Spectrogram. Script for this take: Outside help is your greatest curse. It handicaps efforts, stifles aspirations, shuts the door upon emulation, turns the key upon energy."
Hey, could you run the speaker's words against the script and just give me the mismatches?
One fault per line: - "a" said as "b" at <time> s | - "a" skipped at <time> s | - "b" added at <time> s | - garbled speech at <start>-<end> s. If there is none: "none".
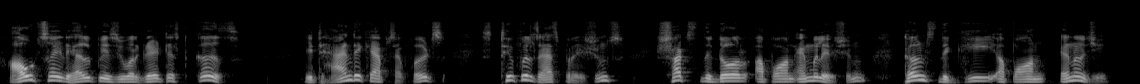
none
